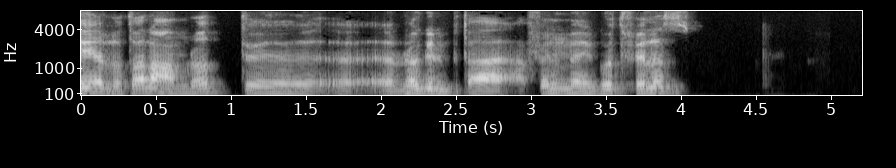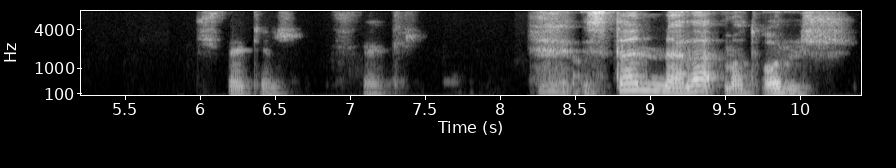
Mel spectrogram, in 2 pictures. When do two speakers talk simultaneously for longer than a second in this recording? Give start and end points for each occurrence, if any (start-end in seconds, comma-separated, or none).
none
